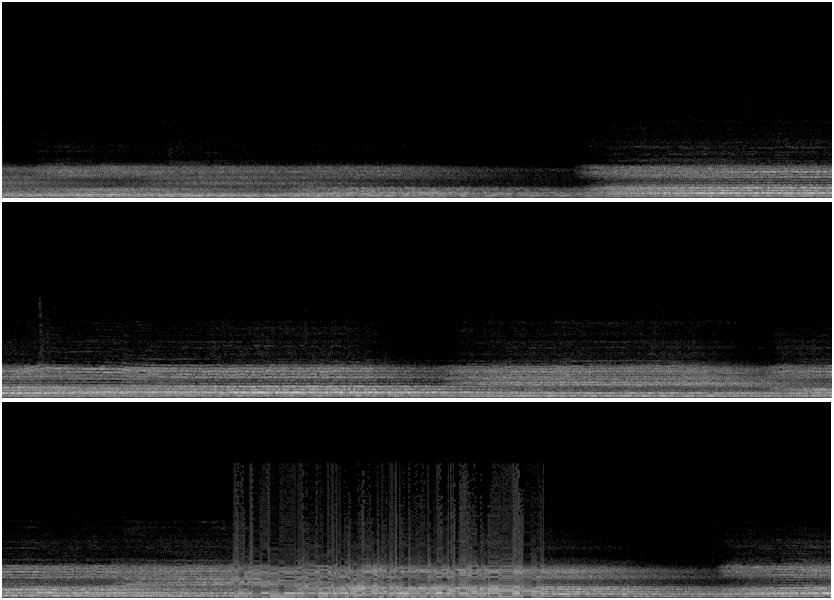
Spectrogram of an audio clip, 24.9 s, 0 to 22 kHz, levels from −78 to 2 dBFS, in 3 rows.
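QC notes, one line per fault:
18.91–22.02 s, robotic sound from repeated short buffers: a rigid, metallic 200 Hz buzz over most of this stretch, likely a 5 ms buffer looped while incoming audio stalled.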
